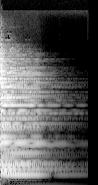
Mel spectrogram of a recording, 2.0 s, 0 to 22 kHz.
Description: Asharp Major 7th Suspended 2nd Suspended 4th, chord, guitar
